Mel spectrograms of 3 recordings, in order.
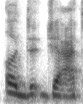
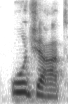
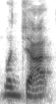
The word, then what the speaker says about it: udjat: As you can see here, I put the pronunciation guide in here because I feel like a lot of people say udjat. It's ujat or wajat, where they're putting the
